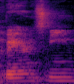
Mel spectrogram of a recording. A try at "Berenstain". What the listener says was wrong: yeah, but it's Berenstain. It's Berenstain, not Berenstein, but we call it Berenstein.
